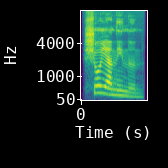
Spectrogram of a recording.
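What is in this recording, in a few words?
"сёянінын", Komi, female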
